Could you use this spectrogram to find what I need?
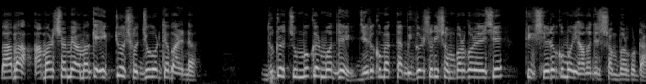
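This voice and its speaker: A man uses a cartoonish character voice at an extremely high pitch, speaking at a very fast pace. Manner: loud, coarse.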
